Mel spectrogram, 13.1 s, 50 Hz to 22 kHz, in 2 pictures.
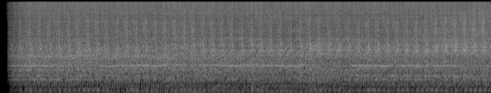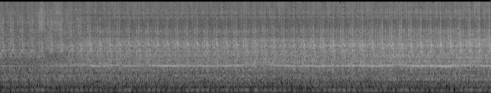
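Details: VAZ 2114 petrol engine: steady rapid ticking knock about four per second over the idle, growing as revs climb; knock from inside the engine, source unknown, owner asks what is knocking.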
